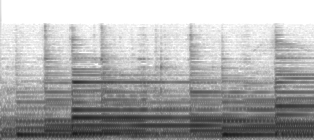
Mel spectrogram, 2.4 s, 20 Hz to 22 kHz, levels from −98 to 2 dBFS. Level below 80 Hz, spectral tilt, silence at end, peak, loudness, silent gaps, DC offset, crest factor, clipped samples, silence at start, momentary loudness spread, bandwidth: -54 dBFS; -9 dB/octave; 0 s; 0 dBFS; -17 LUFS; none; under 0.1%; 16 dB; under 0.1%; 0 s; 6 LU; 7.6 kHz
